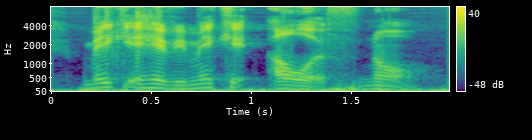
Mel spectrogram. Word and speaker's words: Alif: It's called Alif, because there is a common mistake in pronouncing the name of this letter and saying Alif. This is one of the common mistakes among non-native Arabic speakers. They make lam heavier. Not heavier, it's make it heavy, because heavier than what?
